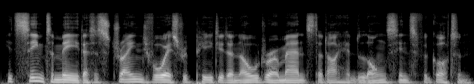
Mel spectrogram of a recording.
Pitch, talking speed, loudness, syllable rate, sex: 100 Hz, 225 wpm, -19 LUFS, 6.1 syllables/s, male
